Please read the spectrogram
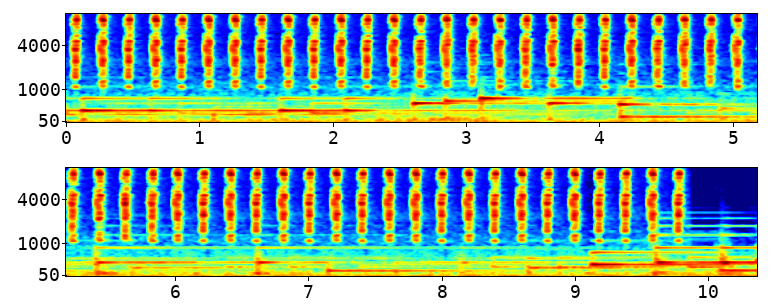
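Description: Countdown timer sound effect: a clock ticking quickly and evenly, about four ticks a second, over soft background music of held, slowly changing chords. The ticking stops just before the end as the timer reaches zero.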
